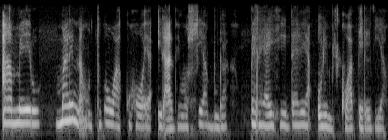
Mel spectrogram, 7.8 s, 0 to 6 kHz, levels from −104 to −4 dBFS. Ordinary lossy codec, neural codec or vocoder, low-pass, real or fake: none; codec, 16 kHz in and 24 kHz out, 2.2 kbps, FireRedTTS-2 codec; 5.4 kHz; fake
